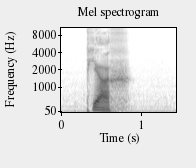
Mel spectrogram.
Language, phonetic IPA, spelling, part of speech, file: Polish, [pʲjax], piach, noun, Pl-piach.ogg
